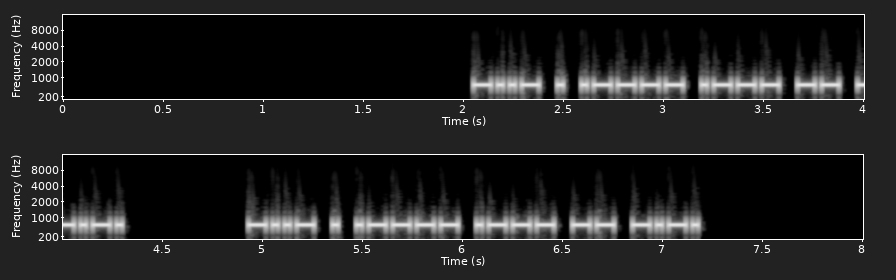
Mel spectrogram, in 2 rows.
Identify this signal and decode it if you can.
Morse code, heard as a keyed tone, about 37 wpm, 700 Hz. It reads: XE1JMC XE1JMC
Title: DXCC-100 Call Signs - 6 Characters - Repeated 2x - 40wpm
